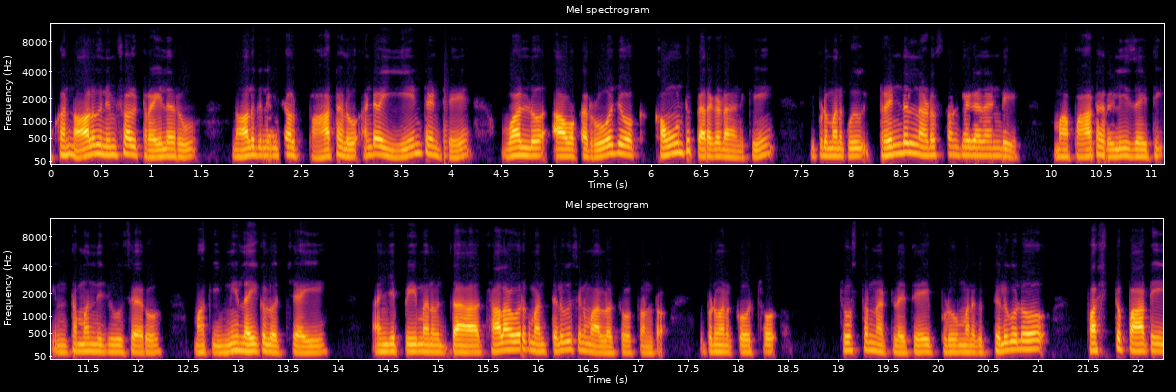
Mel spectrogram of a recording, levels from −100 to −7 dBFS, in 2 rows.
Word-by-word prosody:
ఒక 155 - -2
4 170 +4 +6
నిమిషాలు 155 +1 +2
ట్రైలరు, 125 +1 +1 0.5
4 145 +4 +3
నిమిషాల 140 +2 -1 0.2
పాటలు 125 +4 +1
అంటేవి 155 0 +2 0.2
ఏంటంటే, 160 -9 -3 0.5
వాళ్ళు 145 0 +5 0.2
ఆ - - +9
ఒక 130 - -1
రోజు 165 +7 +3
ఒక 150 - -13 0.2
కౌంట్ 185 +9 +3
పెరగడానికి, 125 -2 +1 0.5
ఇప్పుడు 145 - -3
మనకు 135 0 0 0.3
ట్రెండులు 180 +7 +3
నడుస్తుంటాయి 150 0 -2
కదండీ! 140 -3 -2 0.5
మా 125 - +3
పాట 130 +2 +2 0.2
రిలీజయితే 130 -1 -1
ఇంతమంది 130 +2 -2
చూసారు. 115 -1 -1 0.4
మాకిన్ని 115 +3 -2
లైకులోచ్చాయి. 115 -4 +1 0.6
అని 125 0 +1
జెప్పి 130 0 -1
మనం 120 -1 +1 0.2
దా 120 - +8 0.3
చాలా 130 +4 +6
వరకు 155 -2 +1
మన 125 - 0
తెలుగు 145 +4 0
సినిమాల్లో 115 -7 0
చూస్తుంటాం. 110 -2 -6 0.4
ఇప్పుడు 130 - -3
మనకు 120 0 -2 0.2
చూ 125 - -2 0.7
చూస్తున్నట్లయితే, 125 -6 -2
ఇప్పుడు 120 +1 -5
మనకు 120 0 -3
తెలుగులో 160 +4 +3 0.6
ఫస్ట్ 140 +6 +2
పాట 135 -1 +7
130 Hz, 125 wpm, -23 LUFS, 120-150 Hz, 0.7 s, ఆ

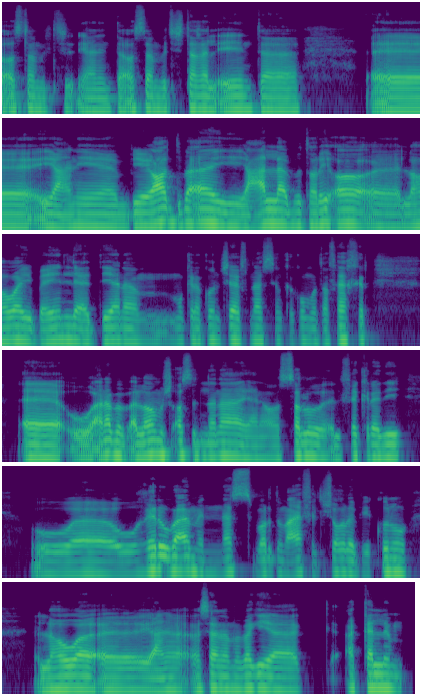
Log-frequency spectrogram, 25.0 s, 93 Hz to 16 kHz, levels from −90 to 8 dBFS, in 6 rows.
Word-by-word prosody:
أصلًا 110 -3 -3
بتش 100 +2 -13
يعني 100 -2 -4
أنت 100 +1 -7
أصلًا 105 0 -2
بتشتغل 110 +1 -2
إيه؟ 110 +2 0
أنت" 110 0 -5 1.1
آآ 100 0 +2
يعني 100 0 0
بيقعُد 110 +6 +4
بقى 120 -2 +3
يعلَّق 115 +6 +3
بطريقة 110 +2 -1 0.3
آآ 100 -1 -2
اللي 100 +1 -4
هو 115 +2 +2
يبيّن 110 0 -1
لي 120 -2 0
قد 100 0 -5
إيه 115 0 +1
أنا 110 -2 -2
م - - -10 0.4
ممكن 115 0 -8
أكون 115 +1 -7
شايف 115 0 -2
نَفْسي 115 0 -6
ممكن 105 -2 -18
أكون 115 +1 -11
مُتَفاخر 110 +3 -4 0.7
آآ 105 -1 +4
وأنا 135 - +2
بابقى 120 -5 +1
اللي 115 - +2
هو 130 - +4
مش 125 0 -1
قاصد 120 -2 -3
إن 115 - -6
أنا 115 -1 +1
يعني 100 0 -4
أوصّل 105 +3 -1
له 115 -2 +2
الفكرة 110 +2 -3
دي 110 +1 0 0.4
و - - -10 0.7
وغيره 110 +6 +2
بقى 125 0 +5
من 120 -2 -4
الناس 115 +5 -5
برضه 110 0 -6
معايا 100 +3 +2
في 115 - -16
الشُغل 115 +2 -4
بيكونوا 110 +3 -4 0.5
اللي 105 0 0
هو 110 +2 +5 0.2
آآ 105 0 +1
يعني 100 +1 -1
مثلًا 110 0 +2
لمّا 105 -1 -3
باجي 115 0 +2
أك 100 -1 +1 0.5
أتكلِّم 115 0 +2
110 Hz, 150 wpm, -24 LUFS, 105-115 Hz, 1.1 s, بقى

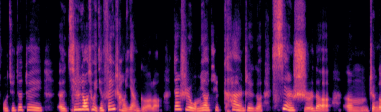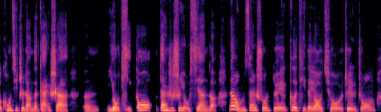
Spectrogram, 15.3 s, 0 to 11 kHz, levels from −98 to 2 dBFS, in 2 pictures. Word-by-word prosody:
我 185 - -7
觉 215 +3 -5
得 255 +4 -3
对 240 -4 -2 0.3
呃， 185 - +1
其 235 +9 -1
实 290 - +4
要 300 0 +9
求 295 -2 0
已 - - +1
经 215 +1 0
非 300 +9 +3
常 185 - -3
严 160 +3 -5
格 170 -2 -5
了， - - -7 0.2
但 320 0 +2
是 275 -6 0
我 215 -5 +3
们 190 +4 -2
要 230 -1 +3
去 230 0 -9
看 250 -7 -1
这 210 -1 -2
个 185 - -4 0.2
现 330 - +3
实 175 -7 +1
的， 325 +11 +1 0.3
嗯， 170 -2 -5
整 180 -4 -2
个 170 +1 +1
空 225 +4 0
气 215 -1 -6
质 220 +3 0
量 190 - 0
的 175 -1 -3
改 - - -2
善， - - +3 0.3
呃， 170 -2 -7 0.2
有 200 -2 +5
提 200 +3 -8
高， 245 +1 +4
但 235 -2 +6
是 210 -2 -3
是 215 +1 -1
有 - - -2
限 185 0 -1
的。 - - -3 0.2
那 320 0 +6
我 - - +3
们 195 +2 -4
先 235 +1 -1
说 225 -1 -1
对 415 - -1
个 245 -2 +4
体 200 -4 -8
的 165 - 0
要 175 0 +2
求， - - -4
这 185 -4 0
种， 185 +4 -6
215 Hz, 240 characters per minute, -25 LUFS, 185-250 Hz, 0.3 s, 要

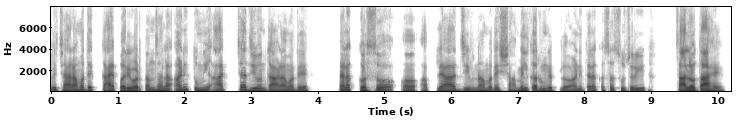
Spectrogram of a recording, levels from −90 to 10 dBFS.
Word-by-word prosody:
विचारामध्ये 155 - +1
काय 160 +5 +2
परिवर्तन 125 +7 +2
झालं 170 +1 +1
आणि 185 +7 +1
तुम्ही 185 +5 0
आजच्या 180 +5 -3
जीवनकाळामध्ये 140 -7 0
त्याला 180 +2 -3 0.2
कसं 175 - +2 0.2
अ, 130 0 +1 0.2
आपल्या 160 +6 0
जीवनामध्ये 145 +6 -2
सामील 140 +1 -2
करून 160 -2 +2
घेतलं 130 -3 -3
आणि 150 +3 -2
त्याला 160 0 -1
कसं 170 +4 -4
सुरळीत 145 +3 -2
अ, - - -17 0.4
चालवता 135 +4 +6
आहे? 130 -3 +1
155 Hz, 135 wpm, -21 LUFS, 130-175 Hz, 0.4 s, चालवता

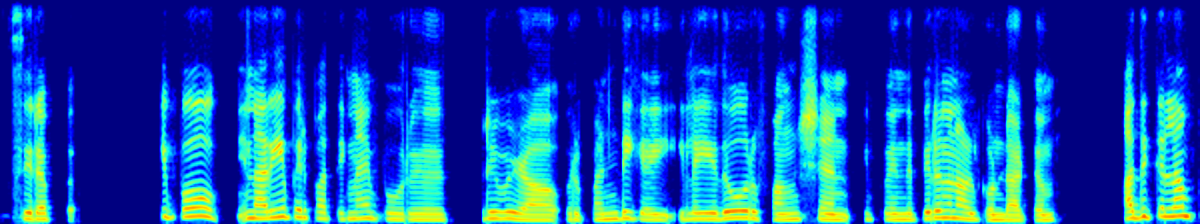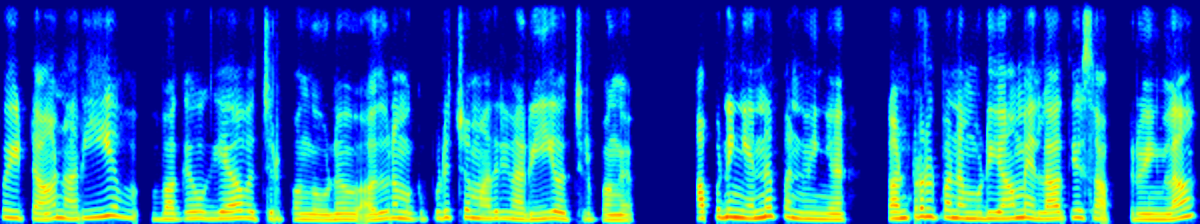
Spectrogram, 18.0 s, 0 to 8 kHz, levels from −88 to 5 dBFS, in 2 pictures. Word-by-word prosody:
சிறப்பு! 205 -2 -1 0.7
இப்போ, 280 +2 0 0.5
நெறைய 235 +5 +5
பேர் 265 -1 0
பார்த்தீங்கன்னா, 220 +1 -4
இப்ப 220 -2 -13
ஒரு 190 0 -6 0.5
திருவிழா, 225 -5 +1 0.2
ஒரு 195 0 -5
பண்டிகை, 205 0 -2 0.2
இல்ல 205 +1 -3
ஏதோ 230 +3 +3
ஒரு 230 - -1
ஃபங்ஷன். 195 -1 -1 0.2
இப்ப 195 +1 -16
இந்த 195 0 -2
பிறந்தநாள் 225 -4 +1
கொண்டாட்டம். 175 -1 -2 0.6
அதுக்கெல்லாம் 300 +4 +3
போய்ட்டா, 235 -7 +1 0.2
நெறைய 260 +8 +2 0.4
வகை 205 +2 -1
வகையா 230 +1 +1
வச்சிருப்பாங்க 205 -4 -4
உணவு. 195 +1 0
அதுவும் 225 +6 0
நமக்கு 210 -3 -3
பிடிச்ச 255 +3 -3
மாதிரி 235 0 -2
நெறைய 200 +3 0
வச்சிருப்பாங்க! 185 -3 -3 0.6
அப்ப 235 +4 -1
நீங்க 265 -3 +7
என்ன 275 +4 +6
பண்ணுவீங்க? 215 -6 0 0.4
கண்ட்ரோல் 270 +4 +4
பண்ண 250 -2 +5
முடியாம 225 +3 +3
எல்லாத்தையும் 225 +3 +2
சாப்பிட்டுருவீங்களா? 195 +4 +1
220 Hz, 135 wpm, -23 LUFS, 195-240 Hz, 0.7 s, நீங்க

